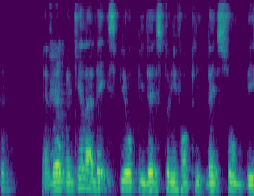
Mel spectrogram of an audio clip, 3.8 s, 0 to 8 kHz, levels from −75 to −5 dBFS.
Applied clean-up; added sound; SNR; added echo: neural mask model DeepFilterNet 3.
